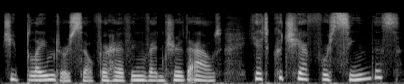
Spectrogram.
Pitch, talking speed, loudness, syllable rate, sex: 205 Hz, 195 wpm, -18 LUFS, 5.5 syllables/s, female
